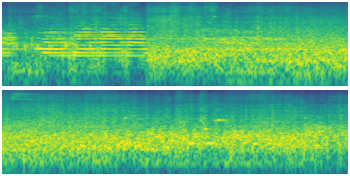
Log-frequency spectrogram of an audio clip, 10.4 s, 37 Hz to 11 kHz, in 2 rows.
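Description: CN freight locomotive horn sounding a chord of several notes. The tail of one blast is followed by a longer blast that stops about two seconds in. Then the two diesel locomotives, a GE C40-8W and an EMD SD70M-2, pass close by, and the freight cars roll past with a steady loud rumble and clatter of steel wheels on the rails.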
